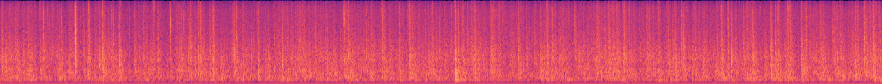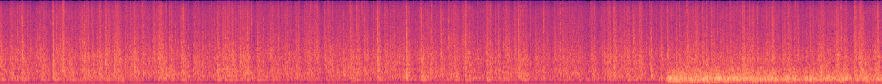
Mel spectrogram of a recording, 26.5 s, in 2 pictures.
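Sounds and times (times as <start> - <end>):
medium rain on a wooden roof: 0.0 - 26.4
thunder rumble: 23.2 - 26.4.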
